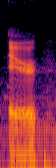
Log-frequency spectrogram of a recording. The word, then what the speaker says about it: Eir: I think it's spelled E-I-R. I'm pretty sure you pronounced that Air.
